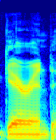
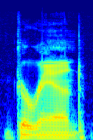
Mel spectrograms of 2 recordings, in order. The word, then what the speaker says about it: Garand: by John Garand, and yeah, that is how he pronounced his name. I know people say Garand, but he pronounced his name with the emphasis on the first syllable, so I will be doing that as well.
